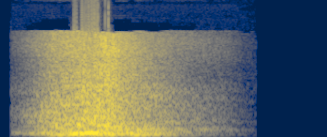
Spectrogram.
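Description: Whoosh sound effect of a channel logo intro, with a deep rumble underneath, swelling to a peak under a second in and fading away about a second later.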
